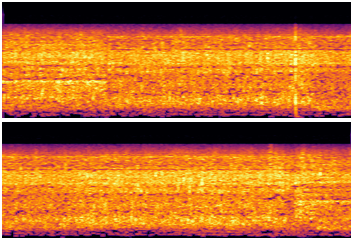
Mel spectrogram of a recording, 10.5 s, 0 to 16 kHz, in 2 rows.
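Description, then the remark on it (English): Water drops fall in a Kelvin water dropper experiment, a system generating about 20 kilovolts, in a steady, continuous trickle, blending into an even splashing patter that holds at a moderate level throughout, with one brief sharp tick midway and no voices. “Kelvin's water drop experiment demonstrates for us that not only does the motion generate the electric field, but that the field also has a strong influence on the motions.”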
